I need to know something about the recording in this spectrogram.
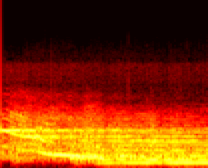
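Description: A loud drawn-out cry sliding down in pitch as the blow falls in a radio-drama stabbing. About a second in, a low steady music drone takes over.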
